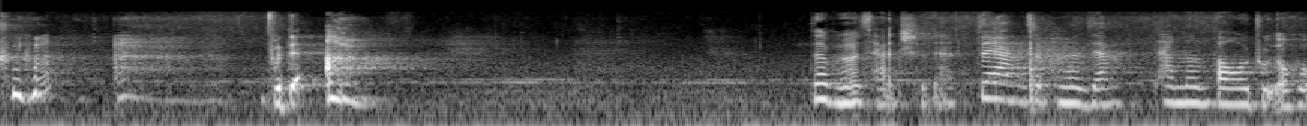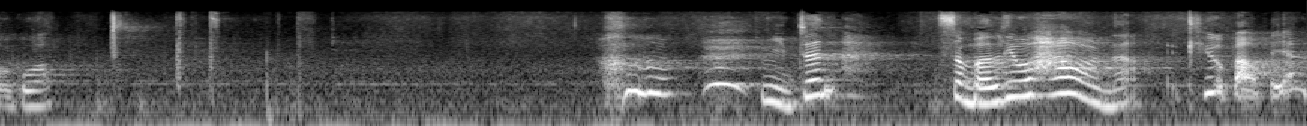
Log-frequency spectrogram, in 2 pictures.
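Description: A young woman laughs brightly and close up.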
